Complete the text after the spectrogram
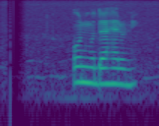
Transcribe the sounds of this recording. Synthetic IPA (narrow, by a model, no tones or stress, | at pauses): onmud̪aːɦeɾuni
